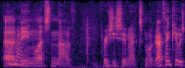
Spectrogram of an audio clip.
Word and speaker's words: Rishi Sunak: Sam just didn't want to just- pronounce their name so- wrong. No, it was. It's Rishi Sunak.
